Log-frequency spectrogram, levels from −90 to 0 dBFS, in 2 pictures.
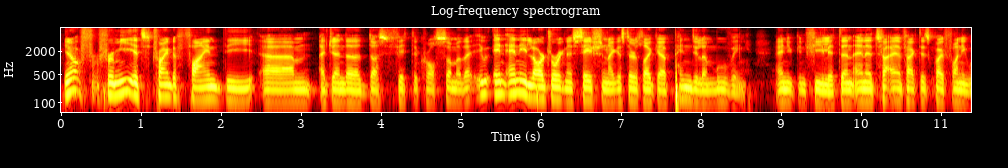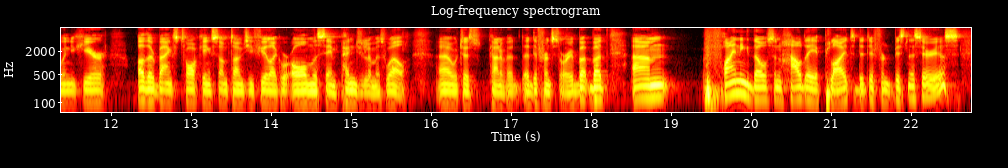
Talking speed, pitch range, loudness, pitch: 220 wpm, 100-120 Hz, -18 LUFS, 110 Hz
